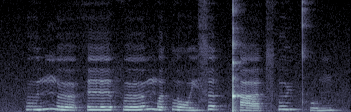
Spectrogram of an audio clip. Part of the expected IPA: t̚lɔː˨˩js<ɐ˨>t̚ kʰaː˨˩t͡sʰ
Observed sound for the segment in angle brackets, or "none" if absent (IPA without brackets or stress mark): ɐ˥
